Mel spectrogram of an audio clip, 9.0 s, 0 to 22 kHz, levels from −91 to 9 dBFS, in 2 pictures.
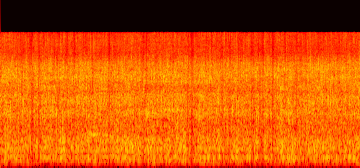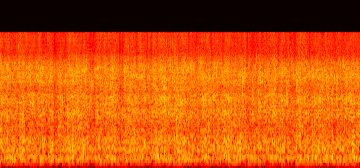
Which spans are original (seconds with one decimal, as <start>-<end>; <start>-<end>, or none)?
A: none

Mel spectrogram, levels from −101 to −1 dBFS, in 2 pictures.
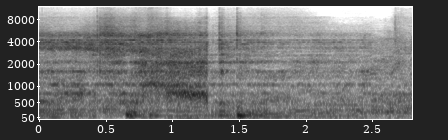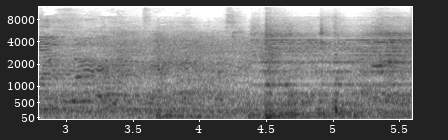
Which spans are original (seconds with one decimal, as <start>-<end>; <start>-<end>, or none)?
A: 2.5-4.4

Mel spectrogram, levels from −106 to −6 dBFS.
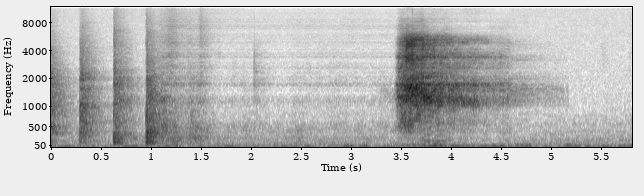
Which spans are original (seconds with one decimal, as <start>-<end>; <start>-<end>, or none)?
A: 0.0-1.1; 4.6-5.8

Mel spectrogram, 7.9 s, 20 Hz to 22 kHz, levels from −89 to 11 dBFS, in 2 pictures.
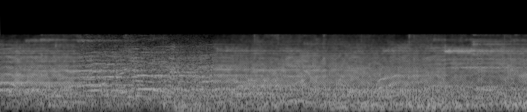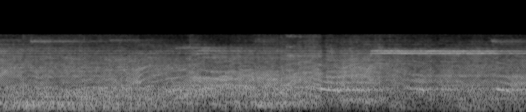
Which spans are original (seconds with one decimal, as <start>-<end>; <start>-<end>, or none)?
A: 0.6-1.6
